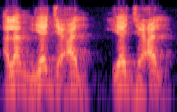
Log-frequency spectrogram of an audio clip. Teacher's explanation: جیم پہ جو ہے قلقلہ ہوگا کیونکہ جیم پہ جزم آ گیا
